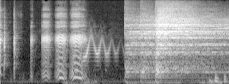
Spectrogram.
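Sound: boing sound effect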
